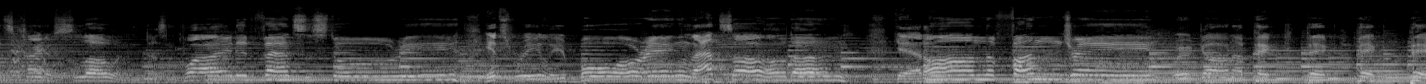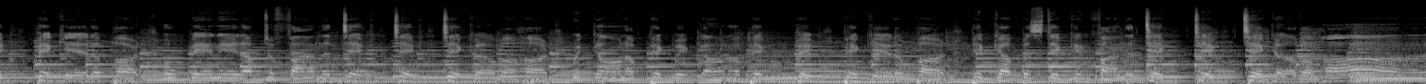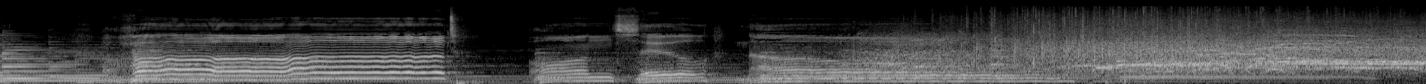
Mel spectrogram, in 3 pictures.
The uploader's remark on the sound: A live episode of the radio program, including stories told on stage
